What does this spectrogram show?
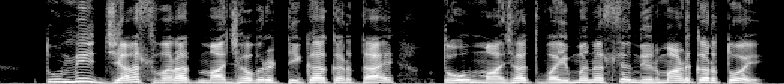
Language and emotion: Marathi, angry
